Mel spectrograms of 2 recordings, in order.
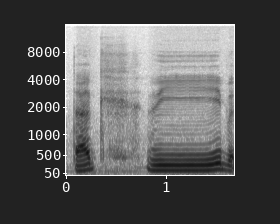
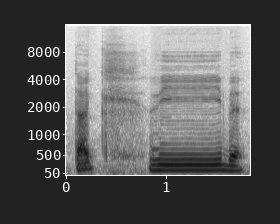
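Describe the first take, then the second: The two takes are said the same way.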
